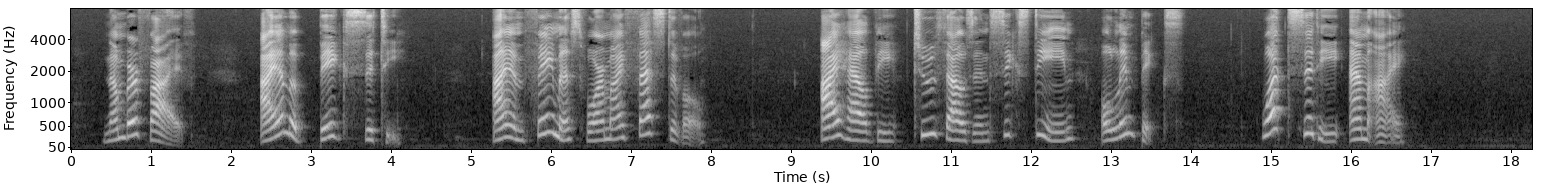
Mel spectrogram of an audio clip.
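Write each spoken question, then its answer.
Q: What city am I?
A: Rio de Janeiro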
